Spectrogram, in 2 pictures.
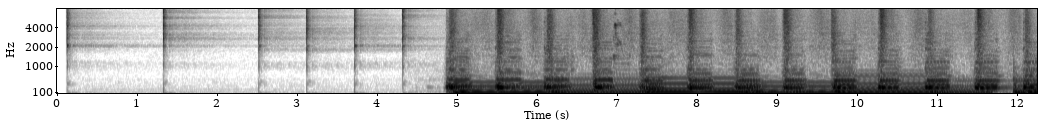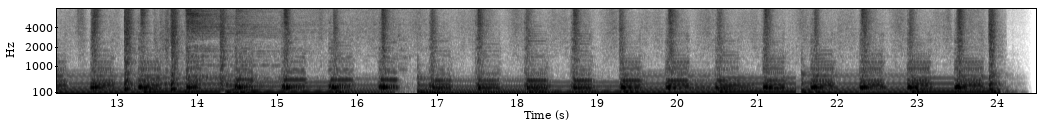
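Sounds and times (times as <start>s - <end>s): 
jazz guitar playing a 2 5 1 progression in C major: 4.9s - 24.2s.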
